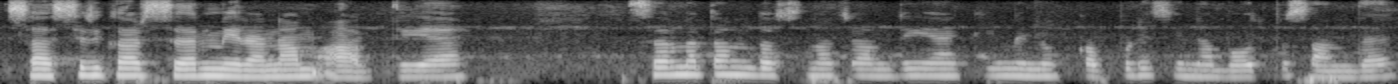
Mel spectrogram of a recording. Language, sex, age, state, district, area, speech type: Punjabi, female, 30-45, Punjab, Pathankot, rural, spontaneous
